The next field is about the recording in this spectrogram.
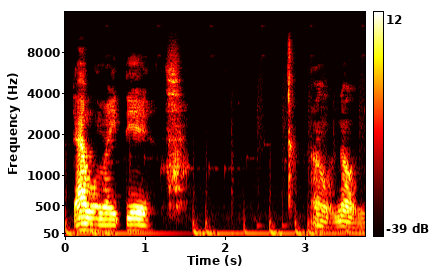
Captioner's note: Micheal exhales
